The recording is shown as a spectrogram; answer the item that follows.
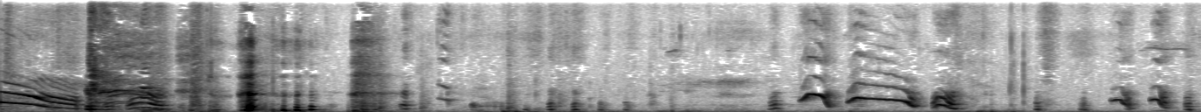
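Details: Siberian Husky crying with a burst of wavering, descending whine-howls at the start, then scattered short clicks and yelps, followed by a few sharp arching whines later and soft whimpers at the end.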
